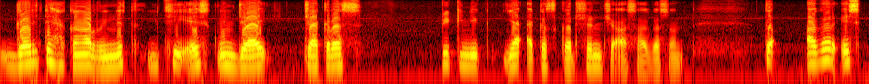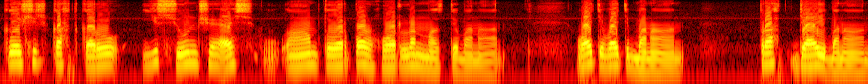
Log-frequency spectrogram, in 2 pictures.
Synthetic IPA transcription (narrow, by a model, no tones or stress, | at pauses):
ɡɐɾit̪eɦɐkãːɾːinit̪ʰjit̪ʰiʔesʲkunʲd͡ʒaːj | t͡ʃɐkɾɐs | piknikjaʔekskɐɾʃɐnt͡ʃʰḭa̰ːsa̰ɡɐsɐn | t̪ɨ | ɐɡɐɾesʲkəːʃiʃkɐht̪ʰkɐɾoː | jisuːnt͡ʃʰiɐsaːmt̪oːɾpɐɾhoːɾlɐnmɐzt̪ibɐnaːn | ʋɐt̪ʲiʋɐt̪ibɐnaːn | pɾat̪̚ʰd͡ʒaːibɐnaːn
